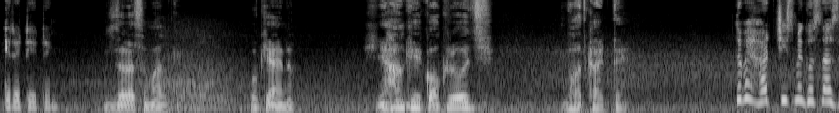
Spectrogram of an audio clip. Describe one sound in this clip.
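A young man speaks softly nearby.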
